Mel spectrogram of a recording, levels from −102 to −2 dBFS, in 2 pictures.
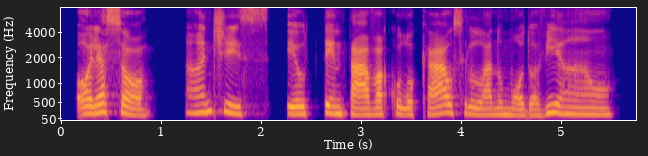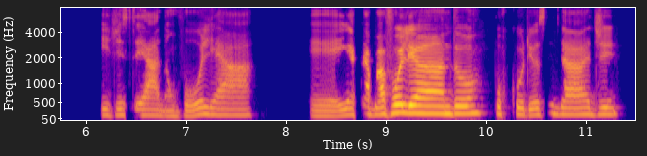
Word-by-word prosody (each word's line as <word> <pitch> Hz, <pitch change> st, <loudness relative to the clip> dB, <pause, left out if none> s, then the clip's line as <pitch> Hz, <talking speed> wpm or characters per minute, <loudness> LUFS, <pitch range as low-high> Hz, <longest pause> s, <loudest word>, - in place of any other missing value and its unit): Olha 195 Hz, +4 st, +2 dB
só! 195 Hz, -10 st, 0 dB, 0.3 s
Antes, 210 Hz, -3 st, -4 dB, 0.2 s
eu 185 Hz, 0 st, +1 dB, 0.2 s
tentava 175 Hz, -4 st, +1 dB
colocar 175 Hz, +3 st, -2 dB
o -, -, -1 dB
celular 175 Hz, -6 st, -5 dB
no 170 Hz, -, -6 dB
modo 155 Hz, -2 st, -6 dB
avião 175 Hz, -1 st, -5 dB, 0.6 s
e 155 Hz, -, -7 dB
dizer: 155 Hz, +1 st, -8 dB
"Ah, 150 Hz, -, -2 dB
não 135 Hz, -1 st, -10 dB
vou 135 Hz, +2 st, -7 dB
olhar", 160 Hz, -2 st, -4 dB, 0.6 s
eh, 135 Hz, -1 st, -6 dB
e 160 Hz, +2 st, -2 dB
acabava 170 Hz, +4 st, +2 dB
olhando, 195 Hz, -2 st, +7 dB
por 185 Hz, -, -6 dB
curiosidade. 170 Hz, +1 st, -3 dB
175 Hz, 120 wpm, -25 LUFS, 160-195 Hz, 0.6 s, olhando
